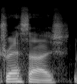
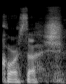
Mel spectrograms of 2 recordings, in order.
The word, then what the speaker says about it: dressage: It's called dressage, not corsage.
